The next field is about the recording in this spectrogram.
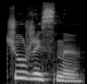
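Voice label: "чужисны", Komi, female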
